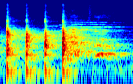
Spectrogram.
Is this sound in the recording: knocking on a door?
yes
